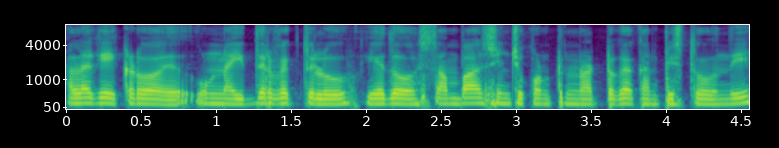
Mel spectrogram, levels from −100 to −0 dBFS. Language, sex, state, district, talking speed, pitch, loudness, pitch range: Telugu, male, Andhra Pradesh, Anantapur, 120 wpm, 140 Hz, -16 LUFS, 130-145 Hz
